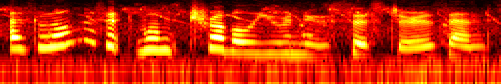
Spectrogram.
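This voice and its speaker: A sweet, fussy mother, played by a woman, high-voiced and lilting with lively rises and falls. The dull home mic carries a faint hiss. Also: brisk. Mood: doting. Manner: fussy, sweet, a bit scattered. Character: doting middle-aged mother, affectionate. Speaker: mother character.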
